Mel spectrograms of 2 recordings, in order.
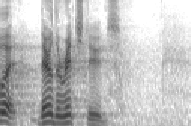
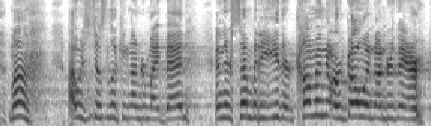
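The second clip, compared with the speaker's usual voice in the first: put-on scared little boy; 7 semitones higher, 3 dB louder than usual. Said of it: "the boy said".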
